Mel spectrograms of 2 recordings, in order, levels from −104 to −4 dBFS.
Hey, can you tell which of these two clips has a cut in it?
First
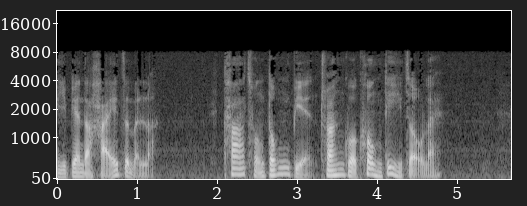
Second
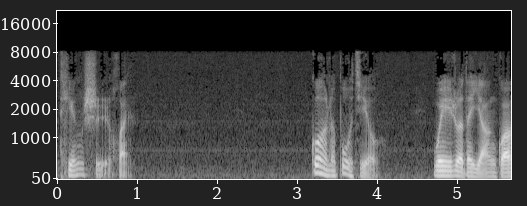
first; 2 cuts; at 2.0 s, 3.2 s

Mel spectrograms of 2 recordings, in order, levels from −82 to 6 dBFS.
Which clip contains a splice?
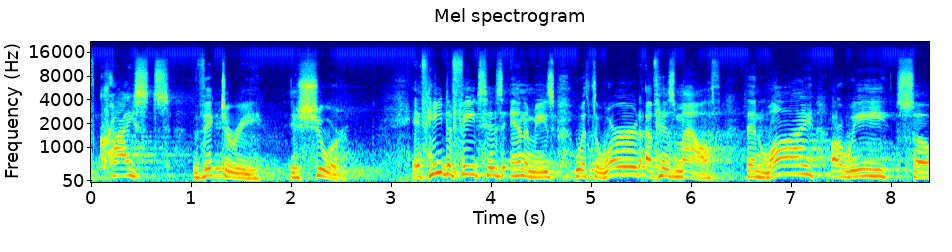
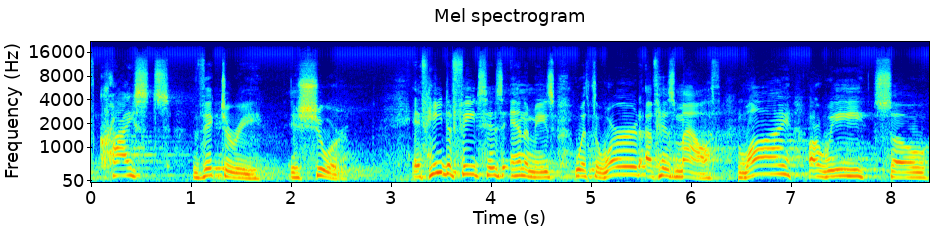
second; 1 cut; at 6.5 s

